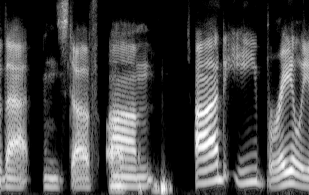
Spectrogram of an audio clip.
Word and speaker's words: Braley: pronounced something differently yeah I get called Bradley a lot they think there's a d there yeah somehow some way somebody's dyslexic and they they find a D in there you know it was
